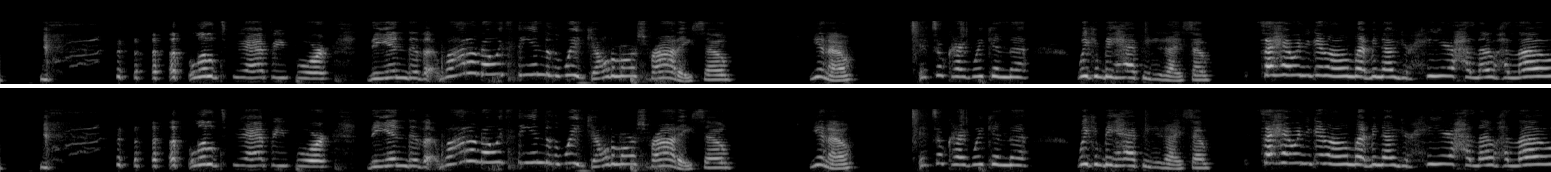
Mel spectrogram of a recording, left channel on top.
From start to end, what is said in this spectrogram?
little too happy for the end of the, well, I don't know, it's the end of the week, y'all. Tomorrow's Friday, so, you know, it's okay. We can be happy today. So, say hey when you get on. Let me know you're here. Hello,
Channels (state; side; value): normal; both; correlation 0.68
